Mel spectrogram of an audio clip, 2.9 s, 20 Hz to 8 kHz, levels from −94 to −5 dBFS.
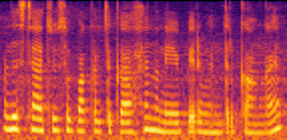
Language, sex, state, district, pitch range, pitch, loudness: Tamil, female, Tamil Nadu, Namakkal, 200-250 Hz, 220 Hz, -15 LUFS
